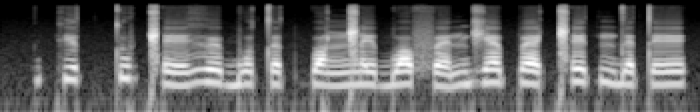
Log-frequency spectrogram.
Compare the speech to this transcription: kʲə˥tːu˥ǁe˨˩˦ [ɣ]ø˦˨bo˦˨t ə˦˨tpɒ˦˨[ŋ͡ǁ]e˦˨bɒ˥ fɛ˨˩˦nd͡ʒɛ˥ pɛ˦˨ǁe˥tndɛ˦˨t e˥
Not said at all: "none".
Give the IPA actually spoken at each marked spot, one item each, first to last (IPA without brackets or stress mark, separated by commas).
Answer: ɣ, ŋ͡ǁ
